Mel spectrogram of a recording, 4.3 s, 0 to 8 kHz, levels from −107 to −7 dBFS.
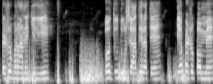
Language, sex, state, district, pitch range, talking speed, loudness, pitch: Hindi, male, Bihar, Jahanabad, 205-225 Hz, 210 wpm, -15 LUFS, 210 Hz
